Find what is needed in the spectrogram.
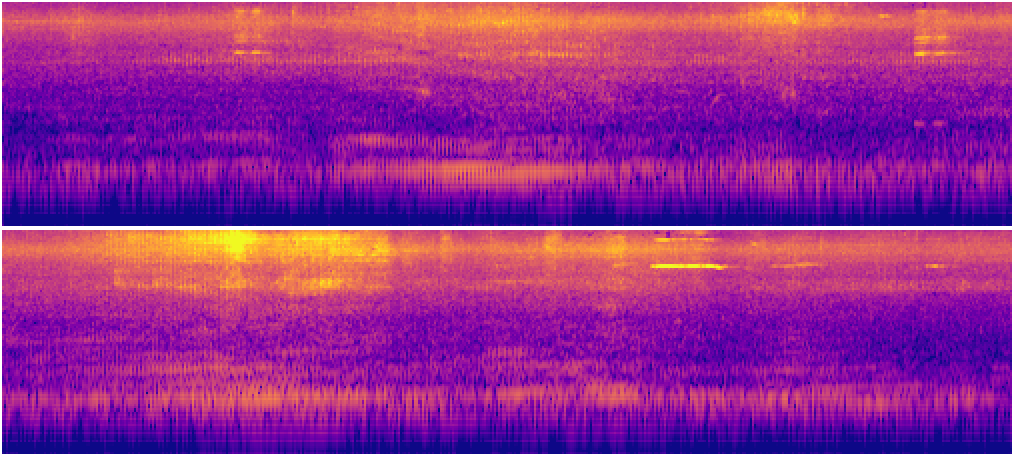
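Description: City street traffic: car engines and tyres passing close by, swelling twice as vehicles go past, about four seconds in and again around twelve seconds in, with faint voices in the background.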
